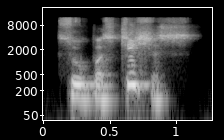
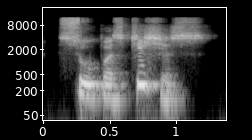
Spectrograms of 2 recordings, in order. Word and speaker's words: superstitious: word goes like this superstitious superstitious superstitious superstitious so if you notice there are two stress syllables in this word Su and stish and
